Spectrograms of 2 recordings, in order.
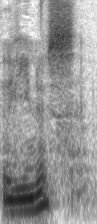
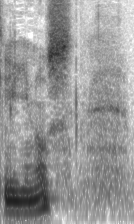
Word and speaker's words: Linus: Um, when I speak Swedish, it's Linus. When I speak Finnish, it's Lenos. When I speak English, it's Lionus. And I really don't care how people pronounce my name, but Linux is always Linux.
